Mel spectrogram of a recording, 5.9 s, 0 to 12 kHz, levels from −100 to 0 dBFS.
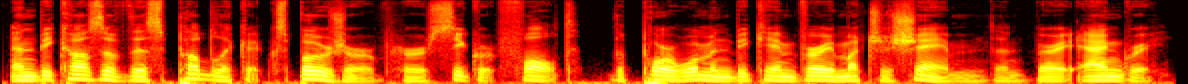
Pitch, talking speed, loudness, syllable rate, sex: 105 Hz, 200 wpm, -19 LUFS, 6.2 syllables/s, male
